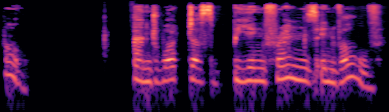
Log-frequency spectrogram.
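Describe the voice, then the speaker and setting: A woman acting Death in a radio play as a formal, literal, reserved figure with stiff, measured diction. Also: medium pitch, mellow, a little hiss or hum. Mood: hesitant, reserved.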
